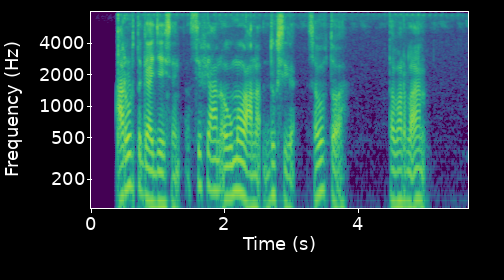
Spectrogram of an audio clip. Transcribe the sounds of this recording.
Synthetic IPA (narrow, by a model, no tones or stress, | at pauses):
ʕɑ̰ruːrt̪ʰɐɡaːt͡ʃɛjsɛːnsɪfiːʕɑnʔɔ̰ɣʊmɐwɑʕnɐ̰d̪uɡsɪɣɐ̰ | sɐβɐbt̪ʰɔʔɐh | t̪ʰɐβɐrlɐ̰ʔaːn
